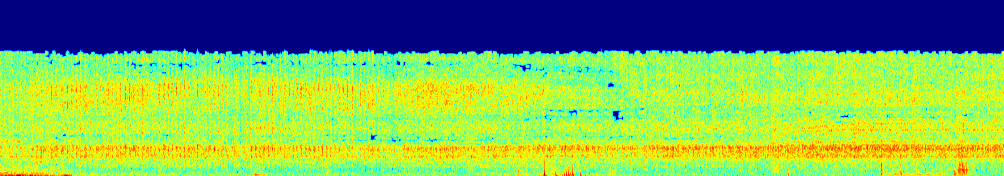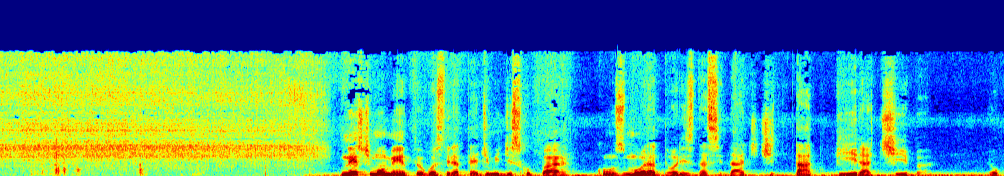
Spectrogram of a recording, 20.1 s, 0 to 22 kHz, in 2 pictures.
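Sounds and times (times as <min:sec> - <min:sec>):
high-pitched hiss: 0:00.0 - 0:20.0.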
